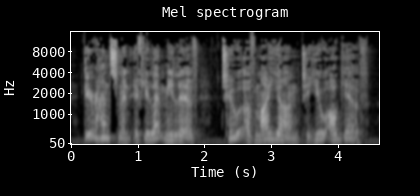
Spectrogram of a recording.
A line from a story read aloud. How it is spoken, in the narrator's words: the hare cried out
